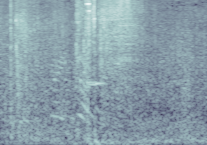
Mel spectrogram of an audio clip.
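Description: A jetpack roars with a rushing burst of thrust.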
